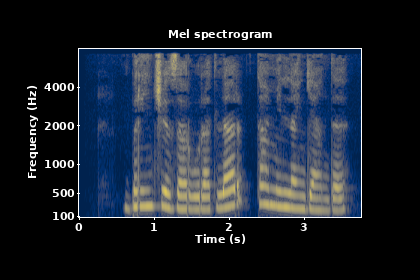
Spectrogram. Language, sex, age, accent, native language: Uzbek, female, 18-24, Toshkent shahri, Uzbek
